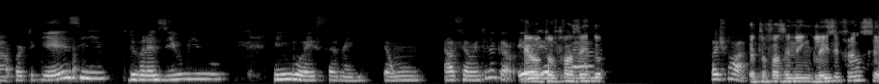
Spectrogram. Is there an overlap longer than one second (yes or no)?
no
